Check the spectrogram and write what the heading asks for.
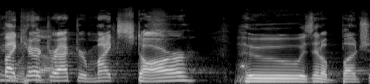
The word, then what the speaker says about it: Mike Starr: Mike, Mikestarr. Mike Starr. Not Micah Star.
